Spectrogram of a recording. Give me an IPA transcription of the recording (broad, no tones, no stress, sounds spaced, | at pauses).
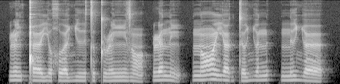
ɭ ĩ ǃ œː j ɨ χʷ œː ʎ ɨː t ə tʷ ə ɭ ĩː z ɔ̃ | ɭ ə n ĩ | n ɔ̃ː j œː ɡ t ɵ ʎ ɵ n | n ɨ ʎ œː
